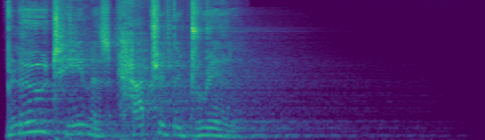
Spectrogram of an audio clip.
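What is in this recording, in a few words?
Drill blue Captured, female; Odin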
